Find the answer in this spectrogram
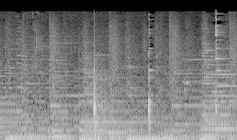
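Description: Background music with sustained notes. Two sharp clicks come through it, about a second and a second and a half in, from a metal tablespoon knocking against a glass mixing bowl.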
